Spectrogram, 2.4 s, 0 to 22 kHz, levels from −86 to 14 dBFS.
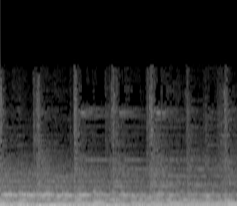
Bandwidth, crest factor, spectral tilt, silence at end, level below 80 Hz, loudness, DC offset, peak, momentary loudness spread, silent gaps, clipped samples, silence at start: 14 kHz; 14 dB; -7 dB/octave; 0 s; -22 dBFS; -22 LUFS; under 0.1%; -6 dBFS; 4 LU; none; under 0.1%; 0 s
